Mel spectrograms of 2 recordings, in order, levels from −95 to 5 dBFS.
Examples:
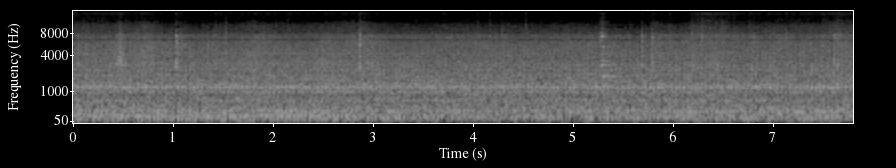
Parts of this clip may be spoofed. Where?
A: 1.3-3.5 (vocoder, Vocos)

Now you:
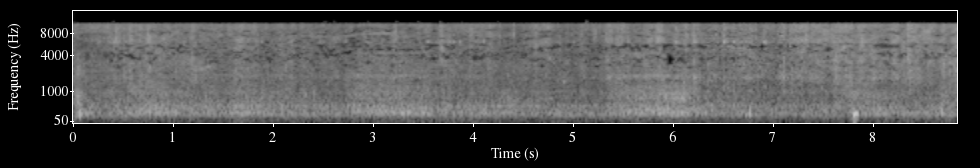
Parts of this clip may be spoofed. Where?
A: 0.0-6.3 (vocoder, Vocos); 7.3-8.8

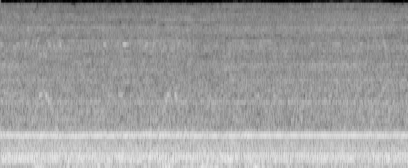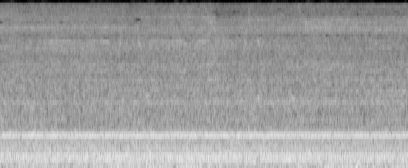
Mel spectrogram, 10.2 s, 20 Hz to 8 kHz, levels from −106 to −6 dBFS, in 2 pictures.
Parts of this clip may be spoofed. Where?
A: 0.0-3.1 (vocoder, Vocos); 4.6-10.2

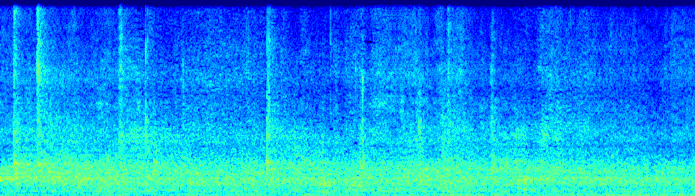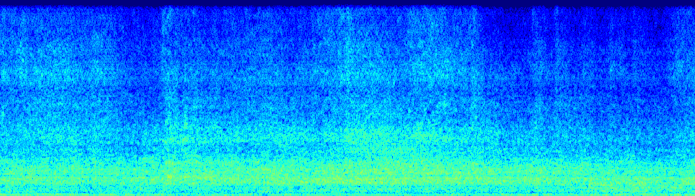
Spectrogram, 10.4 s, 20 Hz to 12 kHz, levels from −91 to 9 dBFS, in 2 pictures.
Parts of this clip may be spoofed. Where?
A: 0.0-1.0 (vocoder, Vocos); 2.9-3.9; 4.4-10.4

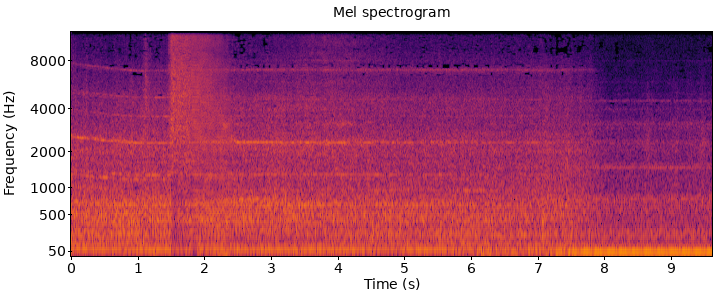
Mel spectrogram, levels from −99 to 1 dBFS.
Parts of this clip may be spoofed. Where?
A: 1.8-2.4 (vocoder, Vocos)

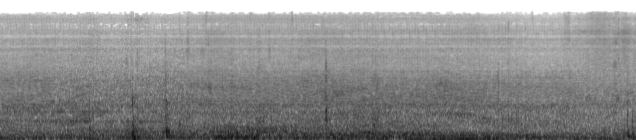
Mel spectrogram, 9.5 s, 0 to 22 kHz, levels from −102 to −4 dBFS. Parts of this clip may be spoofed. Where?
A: 0.0-0.8 (vocoder, Vocos); 2.8-9.5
